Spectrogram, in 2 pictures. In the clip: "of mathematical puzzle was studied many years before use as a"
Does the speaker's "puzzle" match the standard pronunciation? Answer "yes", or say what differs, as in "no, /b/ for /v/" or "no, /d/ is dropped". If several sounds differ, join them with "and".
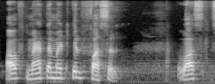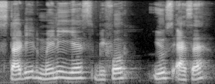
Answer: no, /f/ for /p/ and /s/ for /z/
